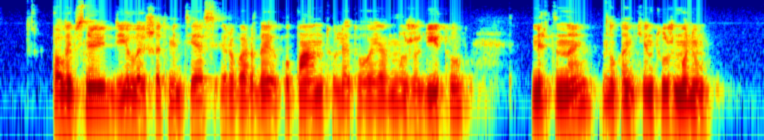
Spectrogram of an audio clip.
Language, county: Lithuanian, Tauragė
